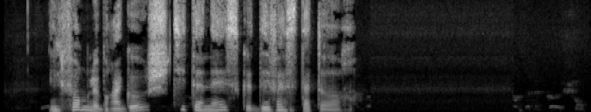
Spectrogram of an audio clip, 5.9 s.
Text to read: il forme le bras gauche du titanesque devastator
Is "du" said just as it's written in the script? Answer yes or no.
no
